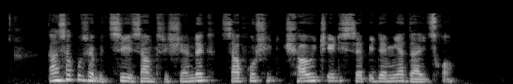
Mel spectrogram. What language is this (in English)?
Georgian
